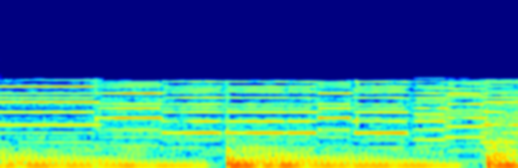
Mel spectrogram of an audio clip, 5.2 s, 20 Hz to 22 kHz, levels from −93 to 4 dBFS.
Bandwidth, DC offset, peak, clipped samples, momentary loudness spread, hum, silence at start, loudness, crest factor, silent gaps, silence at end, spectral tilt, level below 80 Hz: 4 kHz; under 0.1%; -6 dBFS; under 0.1%; 5 LU; none; 0 s; -21 LUFS; 14 dB; none; 0 s; -8.5 dB/octave; -26 dBFS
